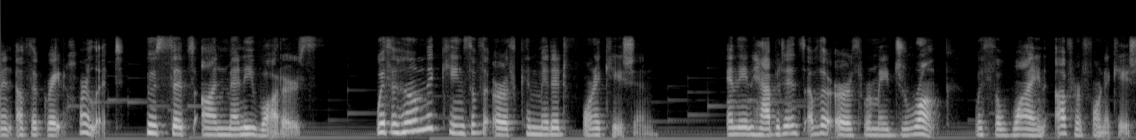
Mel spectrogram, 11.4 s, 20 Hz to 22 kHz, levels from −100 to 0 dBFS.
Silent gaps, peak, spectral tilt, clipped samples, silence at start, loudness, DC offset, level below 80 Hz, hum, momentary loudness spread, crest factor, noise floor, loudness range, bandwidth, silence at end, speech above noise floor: none; -16 dBFS; -6.5 dB/octave; under 0.1%; 0 s; -32 LUFS; under 0.1%; -58 dBFS; none; 10 LU; 18 dB; -58 dBFS; 3 LU; 7.6 kHz; 0 s; 27 dB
